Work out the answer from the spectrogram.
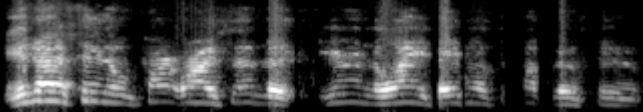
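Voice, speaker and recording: A man's voice: high voice, moderate pace. Muffled, boxy-sounding brash man. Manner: brash, swearing, tough talk. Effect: muffled boxy sound without a proper mic. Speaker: call-in guest on a live stream. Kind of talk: casual profane chat. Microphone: device's built-in mic. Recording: dull muffled lo-fi call audio.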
